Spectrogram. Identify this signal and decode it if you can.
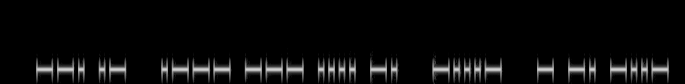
Morse code, heard as a keyed tone, about 23 wpm, 700 Hz. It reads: GA JOHN <BT> TNX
